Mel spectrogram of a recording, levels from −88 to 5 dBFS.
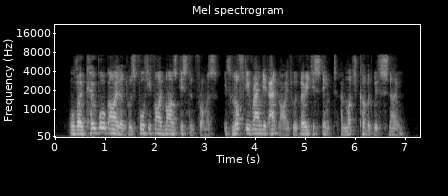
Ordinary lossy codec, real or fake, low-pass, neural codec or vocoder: AAC, 32 kbps; real; 7.2 kHz; none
